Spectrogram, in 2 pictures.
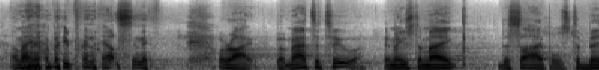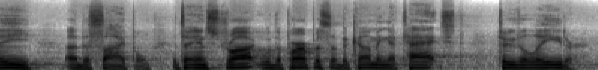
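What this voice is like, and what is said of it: Southern American accent. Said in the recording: “that's hard to say with a southern accent”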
